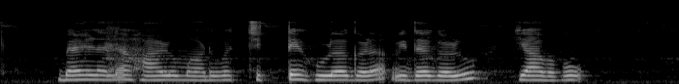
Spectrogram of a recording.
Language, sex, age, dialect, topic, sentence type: Kannada, female, 18-24, Dharwad Kannada, agriculture, question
